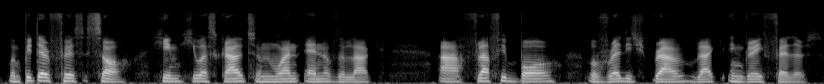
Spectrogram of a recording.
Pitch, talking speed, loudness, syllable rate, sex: 130 Hz, 175 wpm, -22 LUFS, 4.4 syllables/s, male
